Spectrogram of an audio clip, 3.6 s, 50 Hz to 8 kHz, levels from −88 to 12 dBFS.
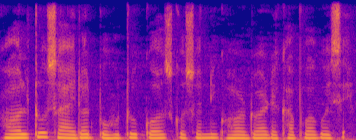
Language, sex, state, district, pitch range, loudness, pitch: Assamese, female, Assam, Sonitpur, 190-200 Hz, -15 LUFS, 195 Hz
